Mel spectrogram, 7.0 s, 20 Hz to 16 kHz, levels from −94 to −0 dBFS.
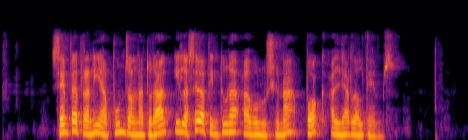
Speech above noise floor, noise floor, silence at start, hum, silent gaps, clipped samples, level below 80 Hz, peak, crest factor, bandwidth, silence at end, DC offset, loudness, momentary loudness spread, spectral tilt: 45 dB; -66 dBFS; 0.8 s; none; none; under 0.1%; -56 dBFS; -2 dBFS; 20 dB; 7.4 kHz; 1.15 s; under 0.1%; -21 LUFS; 8 LU; -7 dB/octave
